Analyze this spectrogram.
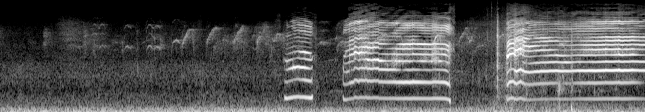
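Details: Stray cat filmed with a GoPro calling outdoors: a short meow, then two long, steady, nasal meows in quick succession, with faint bird chirps and low background rumble.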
